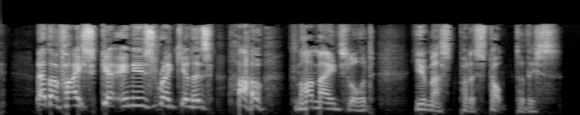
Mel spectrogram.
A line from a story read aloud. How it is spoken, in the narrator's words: said, still laughing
